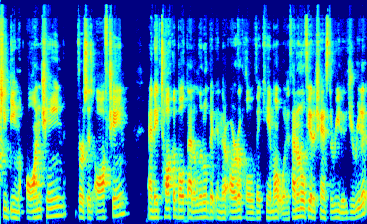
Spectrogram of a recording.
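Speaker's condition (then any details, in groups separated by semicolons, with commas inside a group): No condition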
